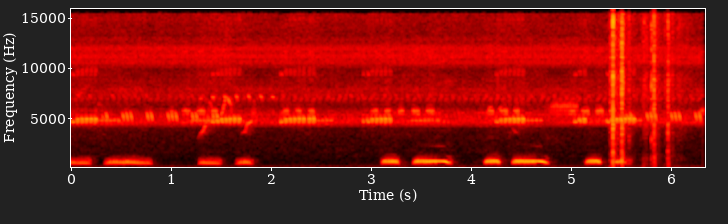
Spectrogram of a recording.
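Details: During spotted dove luring, a fierce wild bird answers the decoy. Mellow short-long coo pairs repeat steadily, ending with a few sharp knocks. A high insect buzz continues throughout.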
